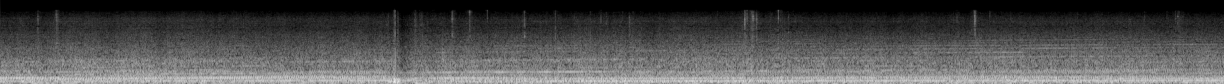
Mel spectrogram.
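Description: Rally car engine heard from inside the cabin, pulling hard on a stage with its note slowly climbing. There is a short sharp knock about four seconds in.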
